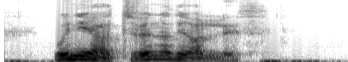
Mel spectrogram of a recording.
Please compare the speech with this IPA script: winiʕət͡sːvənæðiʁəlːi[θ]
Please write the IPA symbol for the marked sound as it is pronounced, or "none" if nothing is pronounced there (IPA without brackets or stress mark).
θ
